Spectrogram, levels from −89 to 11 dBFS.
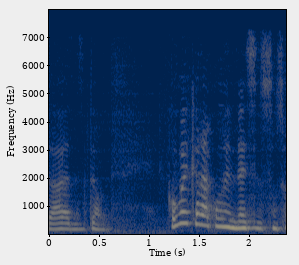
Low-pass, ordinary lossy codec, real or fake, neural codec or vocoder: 7.2 kHz; none; fake; codec, 16 kHz, 0.8 kbps, ZipCodec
